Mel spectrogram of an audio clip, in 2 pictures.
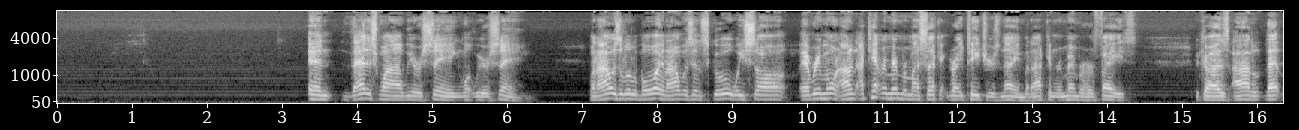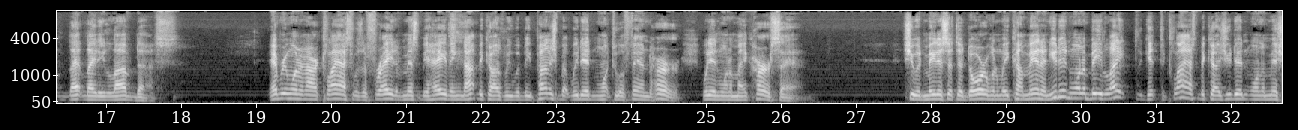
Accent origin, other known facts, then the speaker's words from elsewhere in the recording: United States; That's the way I grew up in America. That was the school system that I grew up in.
